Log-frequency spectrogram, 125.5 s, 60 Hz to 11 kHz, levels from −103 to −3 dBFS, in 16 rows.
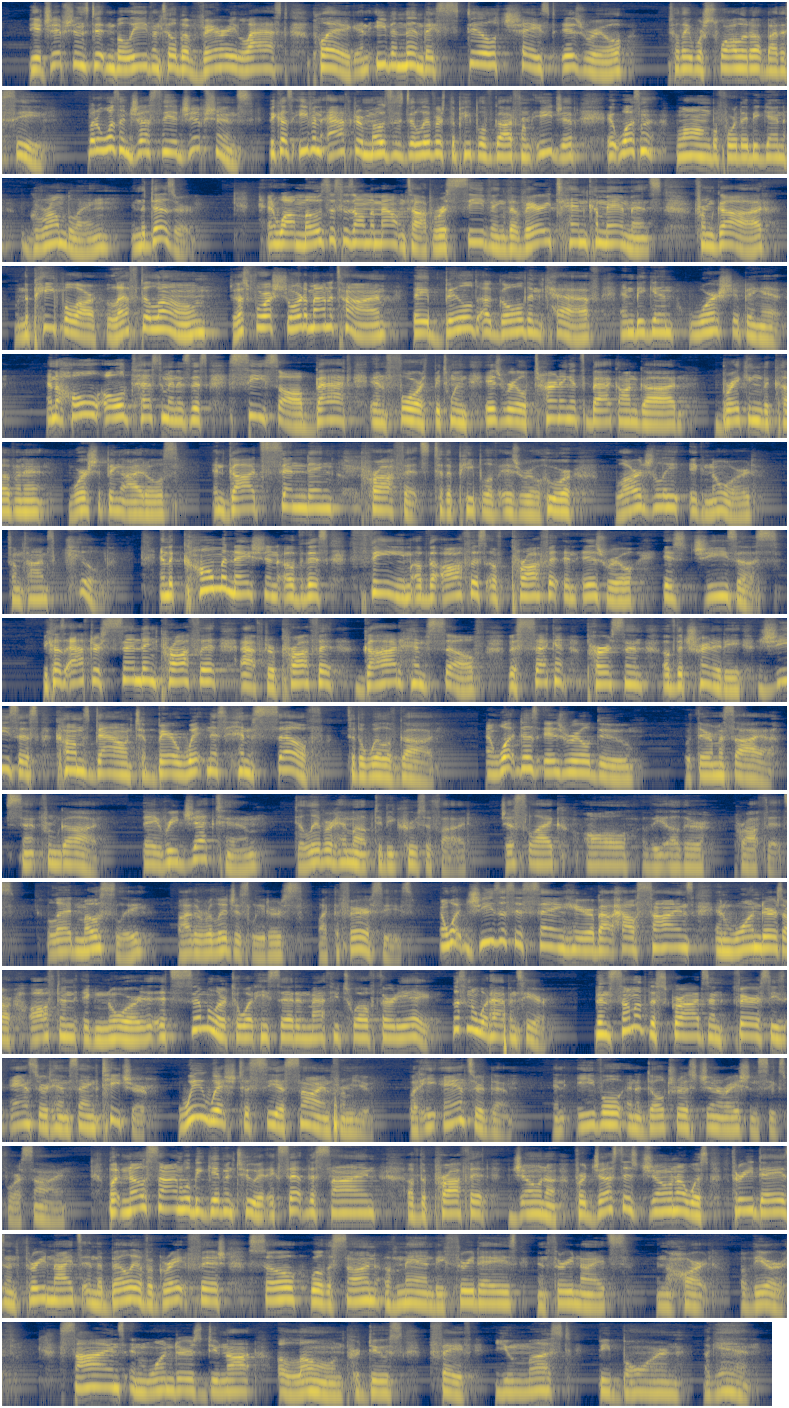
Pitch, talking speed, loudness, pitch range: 170 Hz, 155 wpm, -20 LUFS, 145-195 Hz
